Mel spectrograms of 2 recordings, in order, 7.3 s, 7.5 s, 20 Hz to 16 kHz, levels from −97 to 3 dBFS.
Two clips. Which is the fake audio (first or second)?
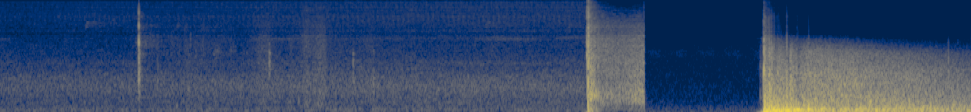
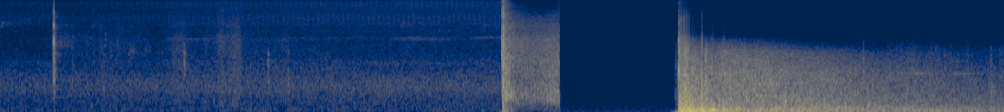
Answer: first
